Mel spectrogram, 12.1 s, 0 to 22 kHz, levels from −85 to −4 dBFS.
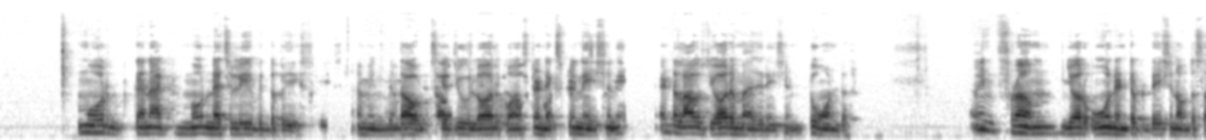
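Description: A far-end echo canceller likely failed to remove what its microphone picked up from the loudspeaker, causing echo leak in this speech: a copy delayed by 332 ms returns at 3.09–3.42, 3.86–4.04, 4.21–5.31 and 5.47–6.3 s, faint at first, then growing fairly strong.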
